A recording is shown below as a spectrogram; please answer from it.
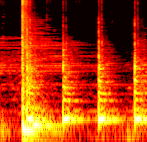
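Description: Traditional Nepali drums beaten with sticks in a steady rhythm, about two strikes a second, each strike ringing on with a low tone.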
